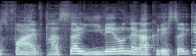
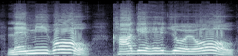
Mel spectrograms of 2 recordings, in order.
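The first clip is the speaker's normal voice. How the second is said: emphatic demo; 5 semitones higher, 5 dB louder, much slower than usual. Shown as a demonstration. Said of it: "다만 띄어서 쓰면 달라요".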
